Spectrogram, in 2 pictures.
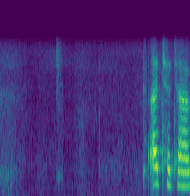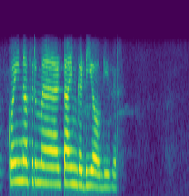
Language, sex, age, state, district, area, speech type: Dogri, female, 18-30, Jammu and Kashmir, Reasi, rural, conversation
